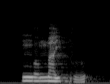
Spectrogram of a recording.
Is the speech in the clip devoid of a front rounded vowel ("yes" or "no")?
yes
